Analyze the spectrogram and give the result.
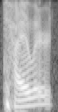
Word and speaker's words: Tyler: Yeah, my name is Tyler, T-Y-L-E-R. – Okay. – And I'm calling with Cardiff. It's spelled C-A-R-D-I-C-A-R.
